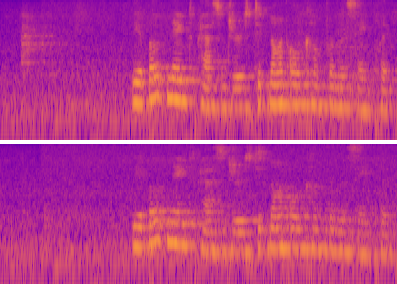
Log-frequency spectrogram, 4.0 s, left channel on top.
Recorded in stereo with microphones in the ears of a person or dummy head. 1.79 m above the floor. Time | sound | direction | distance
1.3 | a woman speaking | 40° left (ahead or behind) | 1.1 m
